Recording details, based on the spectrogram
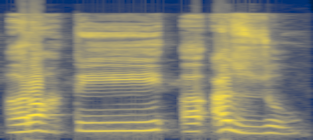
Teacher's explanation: الف کو نارمل اور عین کو حلق سے ادا کرنا ہے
